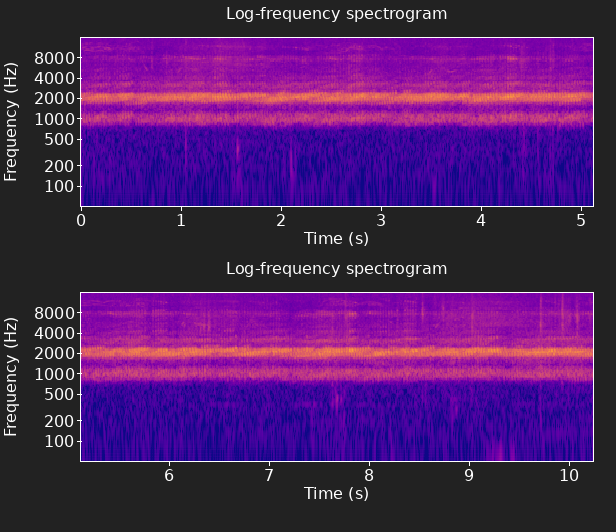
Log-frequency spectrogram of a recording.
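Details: Many frogs calling together at night on Harstine Island, Washington, beneath a full snow moon early in their season. A thick, continuous pulsing chorus swells and eases slightly but never stops.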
